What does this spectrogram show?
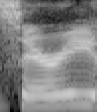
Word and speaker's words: Ceri: It's like Sarah, but with an E sound at the end instead.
